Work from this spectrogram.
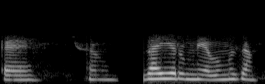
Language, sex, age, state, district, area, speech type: Bodo, female, 18-30, Assam, Baksa, rural, conversation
